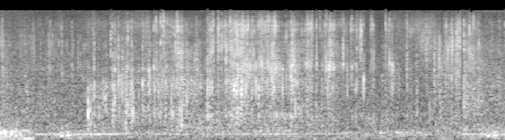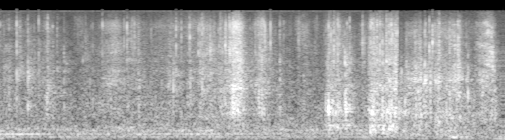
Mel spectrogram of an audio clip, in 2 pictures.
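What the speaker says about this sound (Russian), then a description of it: "Заверну в бумагу для выпечки" Baking paper crinkles and rustles steadily as a bean roll is wrapped in it, a close, continuous papery crumpling with soft irregular crackles.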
